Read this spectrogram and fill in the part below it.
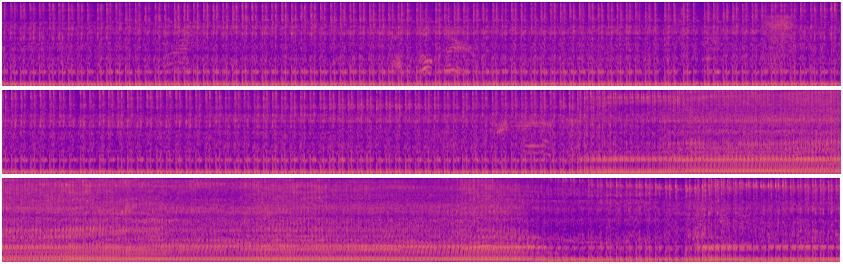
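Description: An off-road vehicle's engine rumbles steadily nearby.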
